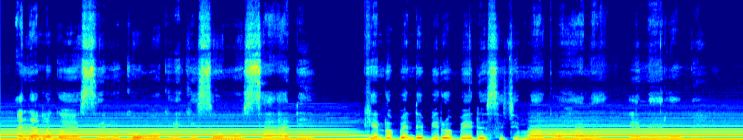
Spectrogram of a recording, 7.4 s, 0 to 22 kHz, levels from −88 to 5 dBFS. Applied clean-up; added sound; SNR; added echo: none; Wind instrument, woodwind instrument; -5 dB; none.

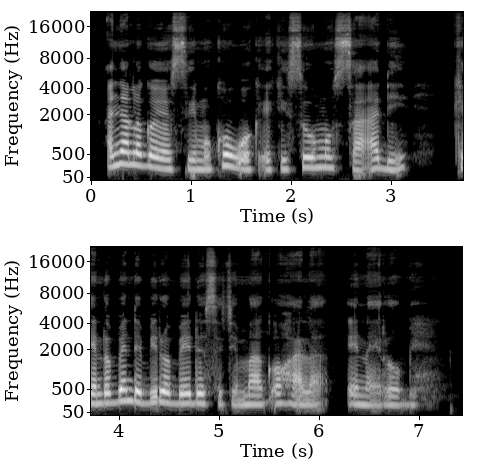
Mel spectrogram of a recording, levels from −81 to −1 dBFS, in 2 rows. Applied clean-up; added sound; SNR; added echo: none; none; none; none.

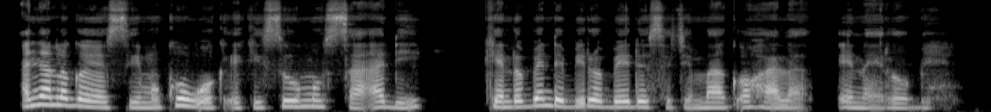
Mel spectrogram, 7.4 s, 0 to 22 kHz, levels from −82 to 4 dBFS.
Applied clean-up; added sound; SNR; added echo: neural mask model Resemble Enhance denoiser.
